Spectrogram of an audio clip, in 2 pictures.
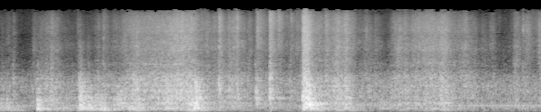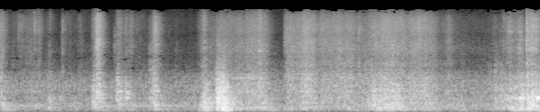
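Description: Irregular knocks, bumps and rubbing, like doors, drawers or cupboards being moved and handled, with louder thumps about three seconds in and again past the middle.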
